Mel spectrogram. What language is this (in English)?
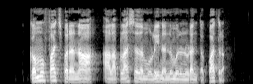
Catalan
